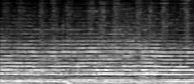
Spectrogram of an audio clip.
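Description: A steady horn blast held at several pitches at once, like a multi-tone air horn sounded in a rally crowd.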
